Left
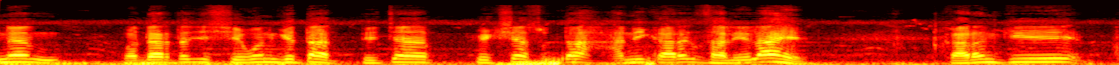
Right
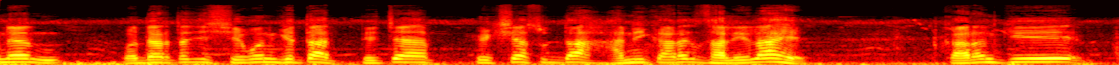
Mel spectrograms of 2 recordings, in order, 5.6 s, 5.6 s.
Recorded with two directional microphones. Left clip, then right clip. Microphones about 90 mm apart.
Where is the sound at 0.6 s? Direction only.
55° right (ahead or behind).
